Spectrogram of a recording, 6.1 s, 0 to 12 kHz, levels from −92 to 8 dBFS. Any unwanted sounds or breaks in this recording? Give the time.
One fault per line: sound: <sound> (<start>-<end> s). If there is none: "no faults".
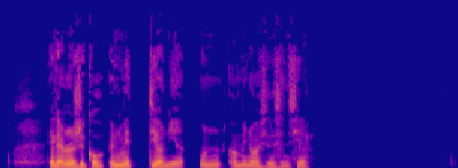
no faults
